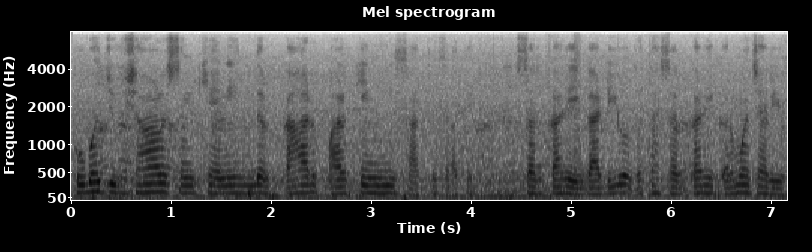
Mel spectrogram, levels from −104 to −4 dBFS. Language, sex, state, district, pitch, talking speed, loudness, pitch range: Gujarati, male, Gujarat, Gandhinagar, 130 Hz, 115 wpm, -17 LUFS, 120-140 Hz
